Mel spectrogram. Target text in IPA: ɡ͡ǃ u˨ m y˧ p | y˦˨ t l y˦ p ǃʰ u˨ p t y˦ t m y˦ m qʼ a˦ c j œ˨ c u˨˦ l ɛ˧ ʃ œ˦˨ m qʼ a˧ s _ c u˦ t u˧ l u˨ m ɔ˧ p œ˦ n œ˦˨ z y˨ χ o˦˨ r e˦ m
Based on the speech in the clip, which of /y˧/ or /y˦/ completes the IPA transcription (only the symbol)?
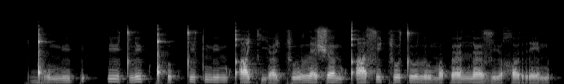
y˦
